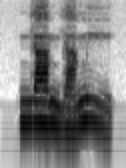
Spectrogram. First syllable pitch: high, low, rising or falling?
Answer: high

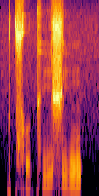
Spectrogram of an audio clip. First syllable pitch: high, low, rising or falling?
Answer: low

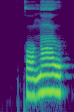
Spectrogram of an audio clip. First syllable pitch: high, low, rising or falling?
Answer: low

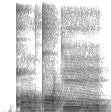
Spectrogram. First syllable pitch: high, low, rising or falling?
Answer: low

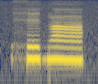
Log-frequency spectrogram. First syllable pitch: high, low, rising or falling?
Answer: low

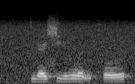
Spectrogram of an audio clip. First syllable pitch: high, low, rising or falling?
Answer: rising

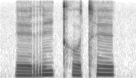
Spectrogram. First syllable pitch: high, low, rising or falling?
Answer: low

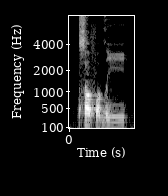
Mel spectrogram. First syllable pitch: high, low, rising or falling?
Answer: high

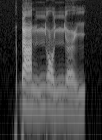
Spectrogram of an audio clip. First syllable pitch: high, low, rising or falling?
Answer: low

